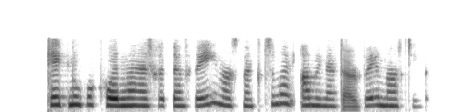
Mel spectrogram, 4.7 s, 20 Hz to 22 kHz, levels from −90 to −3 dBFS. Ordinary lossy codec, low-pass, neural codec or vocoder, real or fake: Opus, 64 kbps; 5.4 kHz; codec, 16 kHz, 0.5 kbps, X-Codec, HuBERT features, trained on general audio; fake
